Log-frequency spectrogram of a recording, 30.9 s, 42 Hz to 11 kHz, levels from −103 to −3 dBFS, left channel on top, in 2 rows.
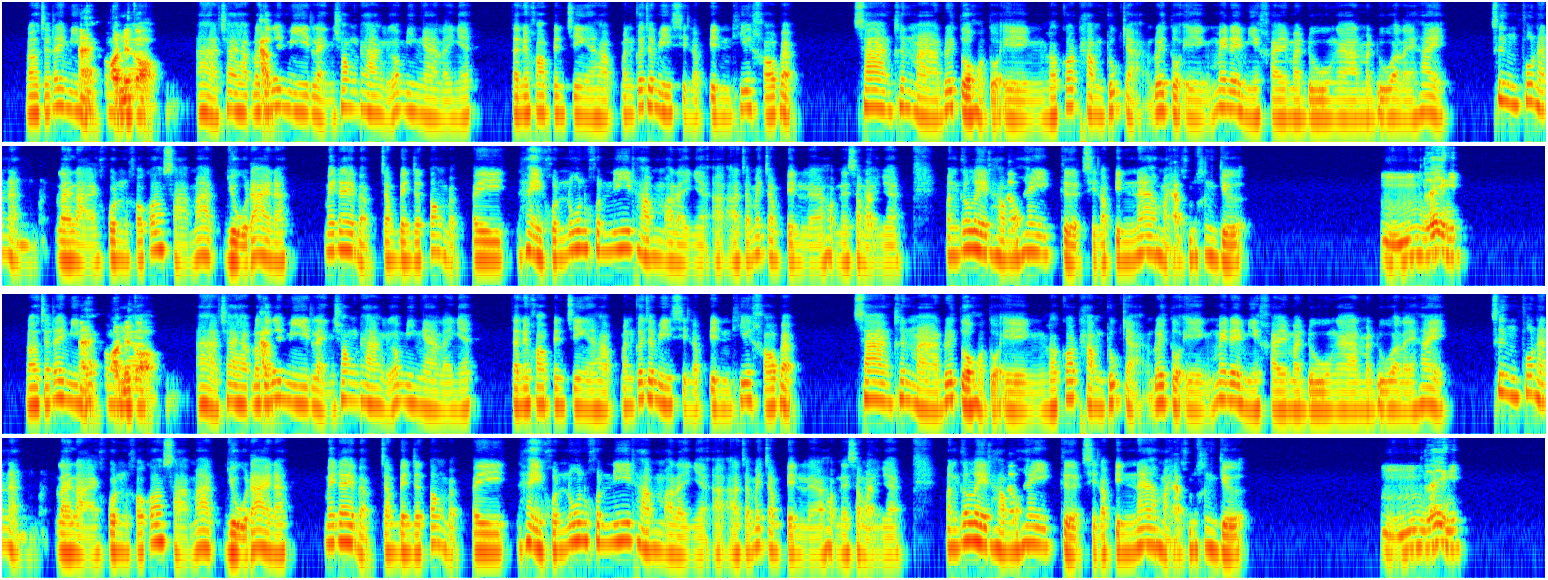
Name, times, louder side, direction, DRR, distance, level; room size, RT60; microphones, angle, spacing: voice 1, 0.2-1.4 1.9-4.7 5.1-7.9 8.5-14.4 14.9-15.6 16.0-18.3 18.7-27.8, right 1 dB, ahead, 0.3 m, -29 dB
voice 2, 0.8-1.5 2.6-2.7 15.6-15.8 24.1-24.2 25.5-25.6 27.1-27.2 29.2-30.0, left 3 dB, 45° left, 0.8 m, -25 dB
2.8 x 2.5 x 2.3 m
head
